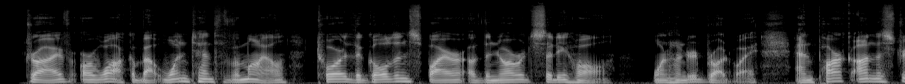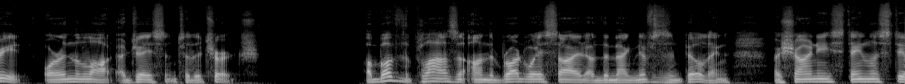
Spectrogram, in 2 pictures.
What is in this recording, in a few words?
Freedom Bell Narration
